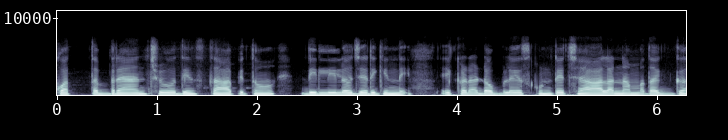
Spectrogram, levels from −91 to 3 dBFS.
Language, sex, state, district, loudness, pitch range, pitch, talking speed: Telugu, female, Andhra Pradesh, Krishna, -14 LUFS, 200-210 Hz, 205 Hz, 125 wpm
